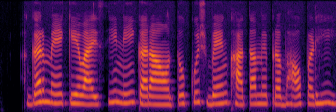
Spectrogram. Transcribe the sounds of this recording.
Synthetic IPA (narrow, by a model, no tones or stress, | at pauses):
ɐɡəɾmẽkeːʋaːɪsinɐɦĩkɐɾaːõt̪okʊt͡ʃʰbɛ̃ːŋkʰːaːt̪amẽpɾɐbʱaːʋpɐɽ̤iː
